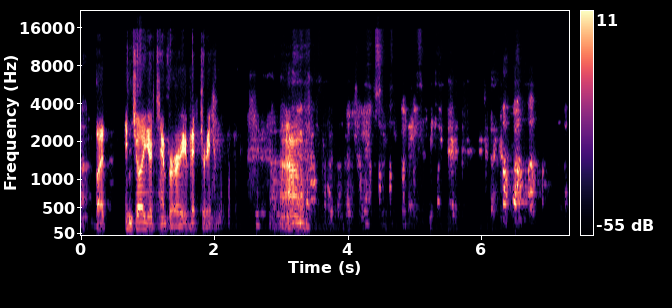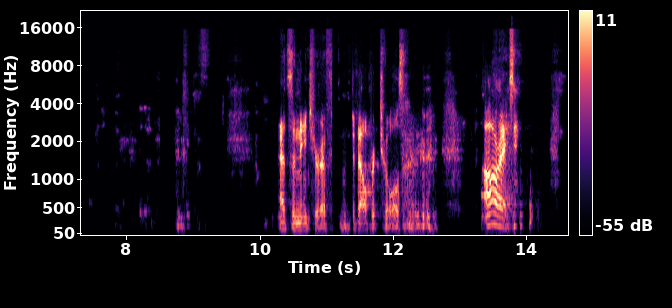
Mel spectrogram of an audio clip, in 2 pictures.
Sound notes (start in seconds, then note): 2.6 laughter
